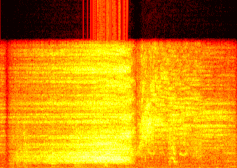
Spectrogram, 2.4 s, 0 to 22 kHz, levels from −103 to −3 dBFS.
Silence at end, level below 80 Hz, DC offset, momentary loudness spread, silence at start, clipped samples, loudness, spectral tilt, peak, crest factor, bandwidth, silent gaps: 0 s; -48 dBFS; 0.4%; 12 LU; 0 s; 0.2%; -10 LUFS; 3 dB/octave; 0 dBFS; 14 dB; over 20 kHz; none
